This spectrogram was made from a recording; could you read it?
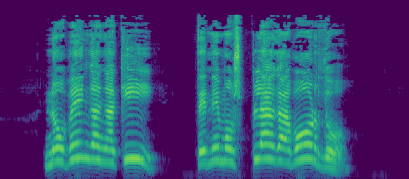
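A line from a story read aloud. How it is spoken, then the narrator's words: Men shouting from high yards. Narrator (Spanish): los hombres que estaban en las vergas más altas gritaron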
